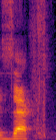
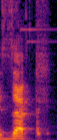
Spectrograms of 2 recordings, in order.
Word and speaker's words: Zak: uh you you say you say zack we say zuck i'm like that that's that's fine good enough in russian it's uh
